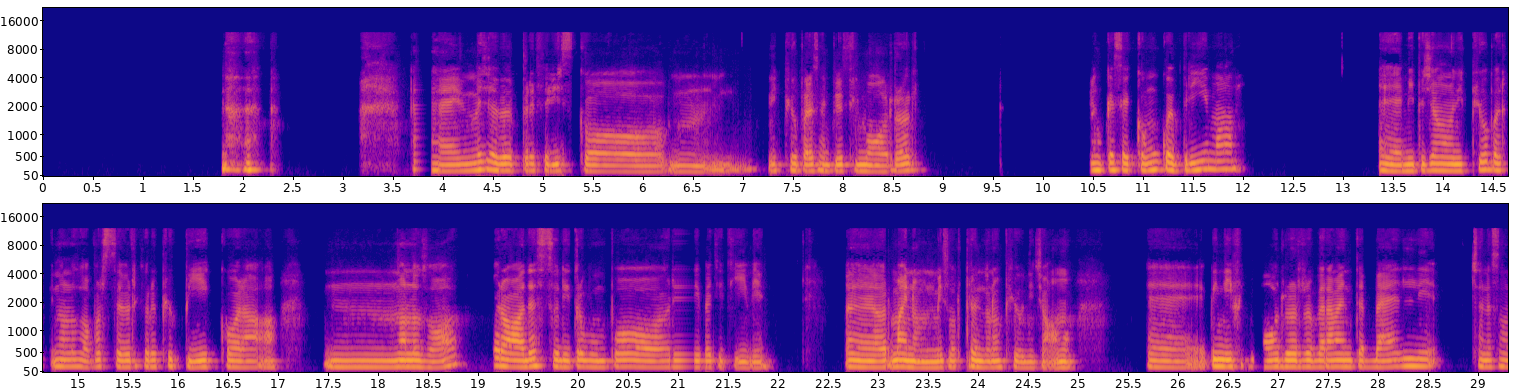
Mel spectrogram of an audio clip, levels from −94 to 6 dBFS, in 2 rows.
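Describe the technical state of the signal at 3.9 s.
At 3.9 s the signal sits inside a burst of repeated packet loss, from 3.71 to 4.11 s. Three gaps arrive in quick succession, the longest 166 ms. Each is patched by extending the previous sound, together covering 172 ms. Another 61 ms is simply missing. The speech turns choppy, with pieces missing.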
